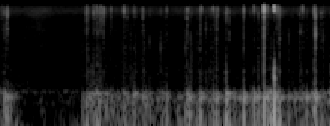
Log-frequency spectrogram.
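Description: Long nails scratch and tap on a hollow metal mesh microphone grille. After a faint, quiet opening, a dense, low, rumbling scratching starts, broken by quick dull taps and thin bright clicks that grow stronger toward the end.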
